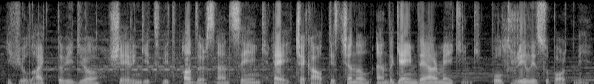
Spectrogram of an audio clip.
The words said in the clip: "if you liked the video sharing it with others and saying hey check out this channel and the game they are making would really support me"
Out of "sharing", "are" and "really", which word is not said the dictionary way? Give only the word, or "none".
none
